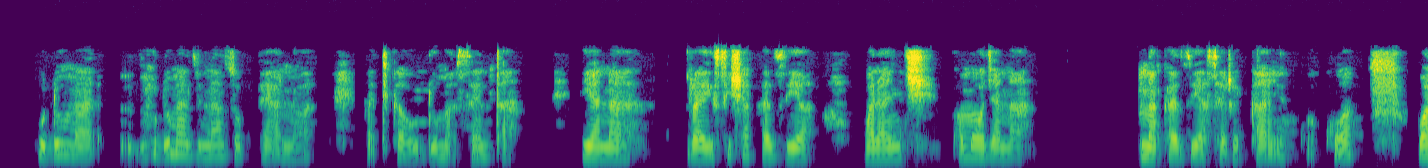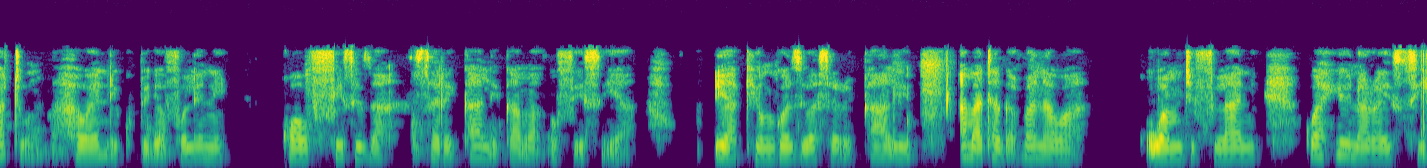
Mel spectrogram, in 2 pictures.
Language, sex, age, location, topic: Swahili, female, 18-24, Kisumu, government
